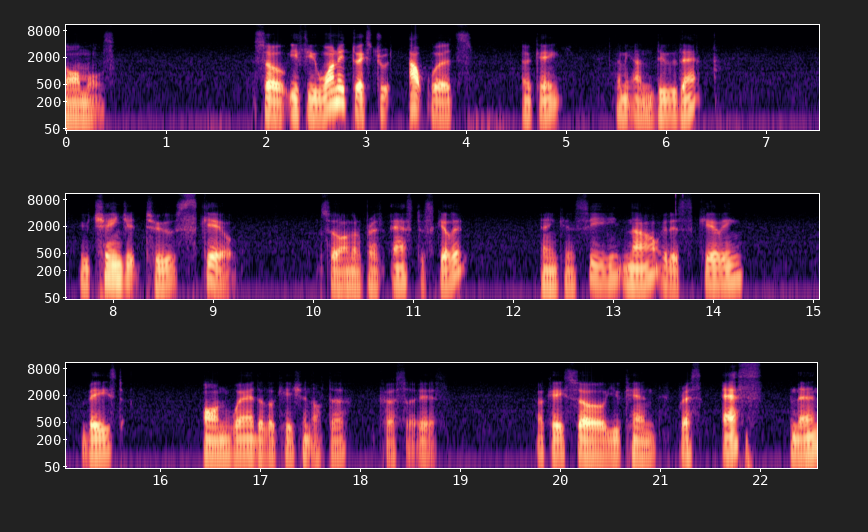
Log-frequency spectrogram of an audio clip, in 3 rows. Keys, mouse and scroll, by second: 6.6 ctrl+z, 6.6 middle click, 10.7 s, 13.8 click, 14.0-15.8 middle drag, 16.7 scroll up 1, 16.9 middle click, 18.5 scroll down 1, 18.7-20.6 middle drag, 21.7 middle click.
